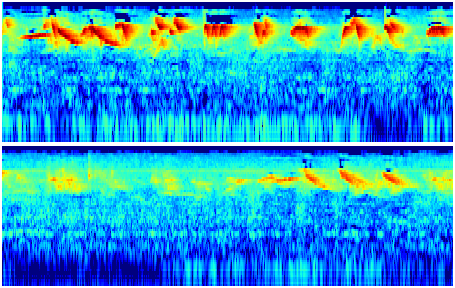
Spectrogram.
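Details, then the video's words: Singing canary in natural surroundings: an energetic burst of sharp, sweeping whistled notes and trills for four seconds, then softer, quieter warbling phrases with short gaps before a final bright flourish. "CANÁRIO CANTADO. CANÁRIO CANTADO NA NATUREZA BIRD SININGING"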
